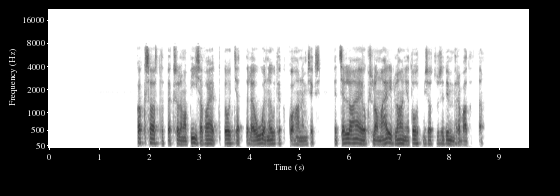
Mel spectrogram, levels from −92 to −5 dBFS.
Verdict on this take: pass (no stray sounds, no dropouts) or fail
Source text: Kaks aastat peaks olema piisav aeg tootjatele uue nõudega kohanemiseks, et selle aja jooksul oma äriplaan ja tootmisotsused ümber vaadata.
pass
